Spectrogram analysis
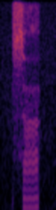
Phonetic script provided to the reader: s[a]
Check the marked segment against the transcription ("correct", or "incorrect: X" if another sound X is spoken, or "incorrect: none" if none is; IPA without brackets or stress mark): correct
